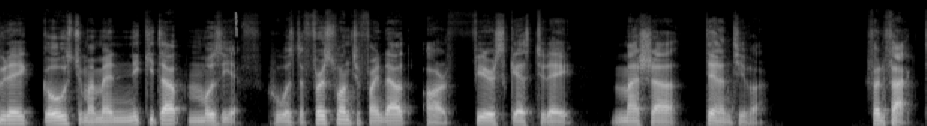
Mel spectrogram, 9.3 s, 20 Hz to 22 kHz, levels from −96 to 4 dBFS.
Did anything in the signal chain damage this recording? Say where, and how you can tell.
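Yes, damaged data in the compressed stream: a 54 ms disturbance at 2.31 s, just before "who was the first", as the decoder misread corrupted frames and resynchronised.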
